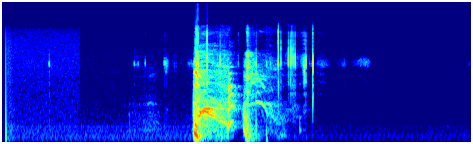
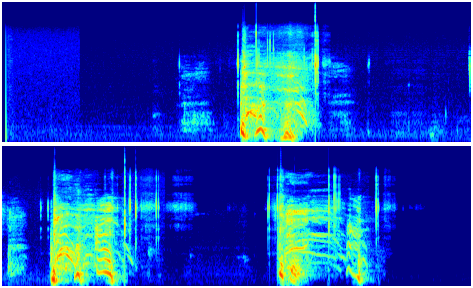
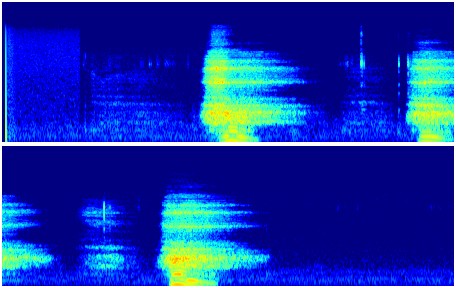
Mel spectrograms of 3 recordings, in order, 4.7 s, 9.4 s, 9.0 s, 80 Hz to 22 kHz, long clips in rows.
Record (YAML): cough_length: 4.7 s
cough_amplitude: 32767
cough_signal_mean_std_ratio: 0.25
three_cough_length: 9.4 s
three_cough_amplitude: 32768
three_cough_signal_mean_std_ratio: 0.36
exhalation_length: 9.0 s
exhalation_amplitude: 24130
exhalation_signal_mean_std_ratio: 0.38
survey_phase: beta (2021-08-13 to 2022-03-07)
age: 65+
gender: Male
wearing_mask: 'No'
symptom_none: true
smoker_status: Never smoked
respiratory_condition_asthma: false
respiratory_condition_other: false
recruitment_source: REACT
submission_delay: 2 days
covid_test_result: Negative
covid_test_method: RT-qPCR
influenza_a_test_result: Negative
influenza_b_test_result: Negative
